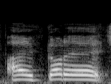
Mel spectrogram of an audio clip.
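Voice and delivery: loud, high cry of sudden inspiration; excited shout. A narrator's reading. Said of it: "shouts Ted".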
